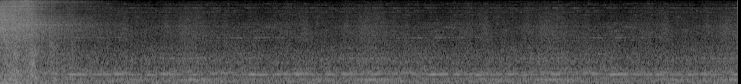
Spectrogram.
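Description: Triumphant game music plays steadily.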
